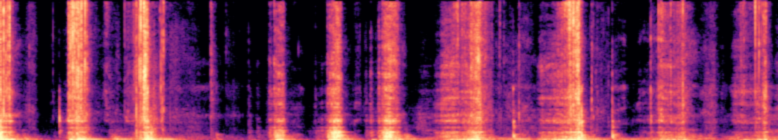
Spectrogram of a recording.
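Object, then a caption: Pine wood block carved with a metal chisel. A metal chisel held by hand scrapes and cuts into the surface of a large solid block of light pine wood, which has a relief pattern carved into it and is covered in shavings. Repeated rasping carving strokes come in short bursts, each with a low woody body and a bright scraping edge. Short pauses separate the strokes, and the sound stops quickly after each one.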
